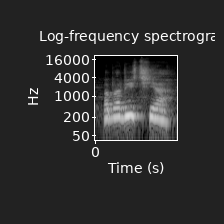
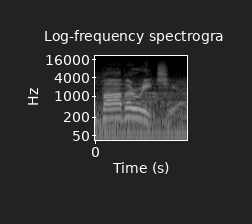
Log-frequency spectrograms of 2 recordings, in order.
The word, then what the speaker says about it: Barbariccia: Barbariccia. I'm doing a hard C, it's more of a soft C.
